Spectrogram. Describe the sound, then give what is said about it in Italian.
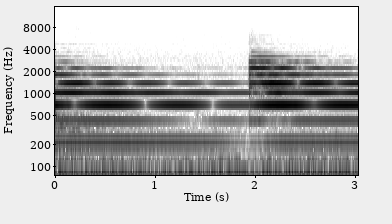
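A nearby church bell announcing a rite rings with a deep, humming tone; one stroke lingers and fades before a second strike lands and blooms into a rich, sustained metallic hum. No voices. “O ciel, la squilla vicina in rito annunzia.”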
